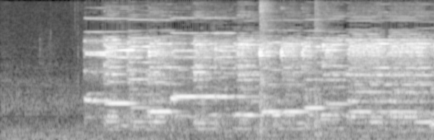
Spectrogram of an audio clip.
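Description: A musical toy doll's built-in speaker, set off by pressing the button on its chest, starts playing an electronic melody abruptly about a second in; the melody then plays on steadily.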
